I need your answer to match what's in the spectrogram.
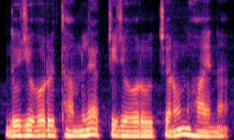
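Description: A man with a Bangladeshi accent, teaching Quran reading by spelling out letters and then chanting each verse slowly. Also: on the low side, flat delivery, vocal fry, warm tone, long reverb tail. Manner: slow and deliberate, chanting verses.

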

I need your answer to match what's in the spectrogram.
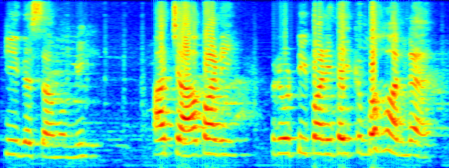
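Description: An actress playing a tearful young daughter-in-law, speaking softly and pleading in a drama. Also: female voice, high voice, moderate pace, soft background music, lightly acted. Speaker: actor. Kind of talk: Punjabi web drama acting.

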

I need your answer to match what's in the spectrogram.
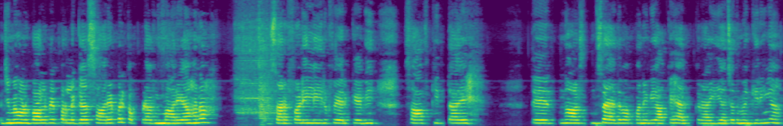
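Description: Tired, chatty high-voiced woman vlogger. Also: completely flat delivery, normal speed, fairly bright tone, slight background noise. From Punjab. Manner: chatty, tags sentences with "hanna". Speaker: family vlogger. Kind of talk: casual home vlog chat and voice-over.

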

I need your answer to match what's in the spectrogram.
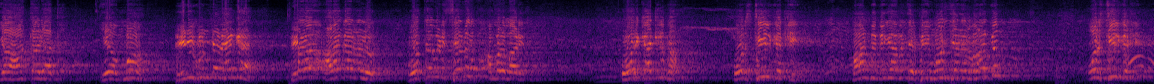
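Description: Man shouting through an arena loudspeaker. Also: very high-pitched, measured pace, long pauses, slight background noise. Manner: excited, shouting, repeating short cries. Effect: heard through a public-address loudspeaker. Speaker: bull-taming event announcer. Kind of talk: live commentary over loudspeaker. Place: open-air arena with a large crowd. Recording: echoing loudspeaker from far off over crowd.

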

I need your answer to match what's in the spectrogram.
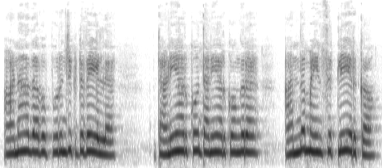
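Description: A woman's voice: very high-pitched, little pitch movement, racing. A woman voicing a bossy young college student who lectures her friend in a cartoon. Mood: warning. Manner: scolding, lecturing. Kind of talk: animated cartoon voice acting. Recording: dull lo-fi sound.

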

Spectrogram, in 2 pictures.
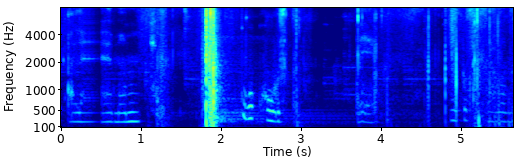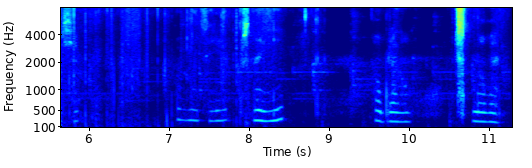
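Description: Slow, whispery woman streamer with a cold. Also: fairly high pitch. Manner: often drops to a whisper while playing; chatty asides to viewers, easily flustered. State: voice affected by a cold. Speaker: gaming livestreamer. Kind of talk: casual live gaming stream.

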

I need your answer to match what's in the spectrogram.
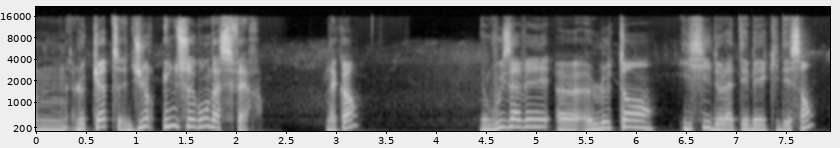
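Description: A man's voice: sits high, darkish tone, dry recording. A man hosting a gameplay video, casually explaining the game in a chatty way with many hesitations and asides.

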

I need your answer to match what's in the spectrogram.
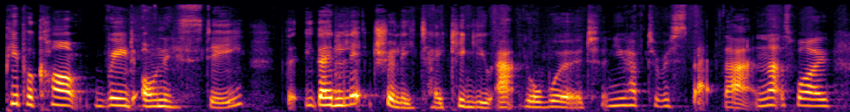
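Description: A woman in her forties, a podcast host speaking on a panel at an industry event, talking earnestly and with animated emphasis. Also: medium pitch, normal speed. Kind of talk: candid panel discussion.

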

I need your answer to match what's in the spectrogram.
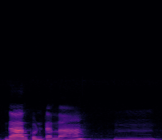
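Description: A woman, a mother chatting casually in her home vlog and gently coaxing her child. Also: mid-range voice, slow pace, soft background music.

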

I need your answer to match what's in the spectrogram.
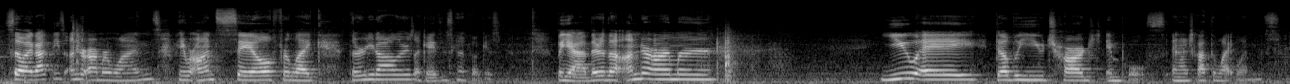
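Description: Young adult American woman, casual vlogger, mid-pitched, chatty and rambling, recorded indoors on a noisy camera. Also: fairly quick, a bit bright. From Maryland, United States. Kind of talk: casual day-in-the-life vlog chat to camera. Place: rooms at home, indoors. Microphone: camera at arm's length or propped nearby. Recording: clearly noisy home camera audio.

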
